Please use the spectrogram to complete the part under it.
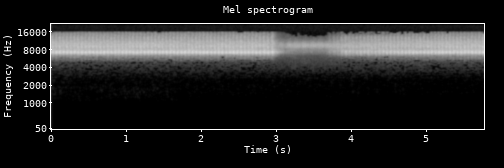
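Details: Grasshoppers producing a dense, high-pitched insect buzz made of rapid even pulses, about four per second, which drops to a faint hiss near the middle for a second before the pulsing chirr resumes; no music or other sounds.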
